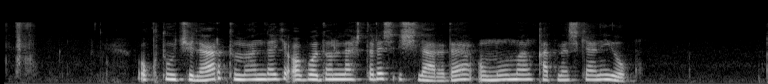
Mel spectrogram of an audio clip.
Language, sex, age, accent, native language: Uzbek, female, 18-24, Andijon, Uzbek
